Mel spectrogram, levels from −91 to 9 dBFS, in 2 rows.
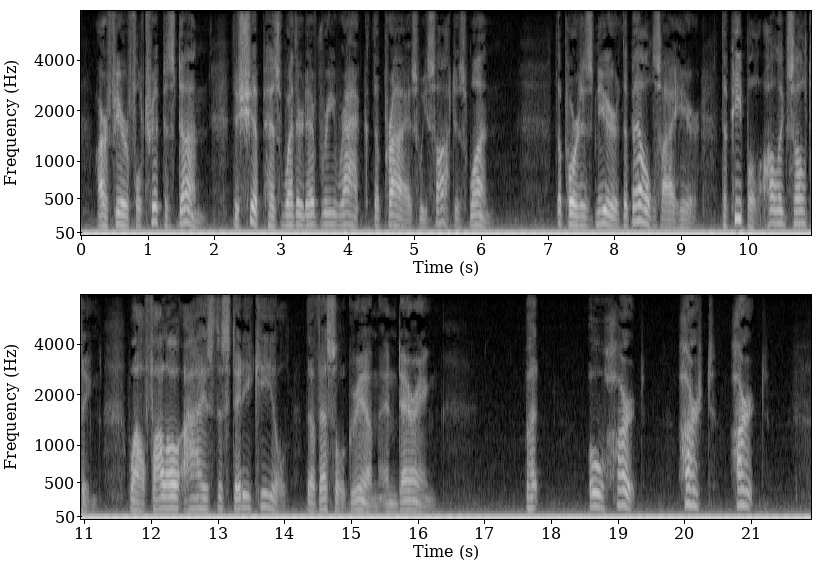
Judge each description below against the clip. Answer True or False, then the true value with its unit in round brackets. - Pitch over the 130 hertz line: True (140 Hz)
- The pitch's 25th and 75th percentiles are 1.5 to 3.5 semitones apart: False (5.2 semitones)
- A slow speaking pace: True (125 wpm)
